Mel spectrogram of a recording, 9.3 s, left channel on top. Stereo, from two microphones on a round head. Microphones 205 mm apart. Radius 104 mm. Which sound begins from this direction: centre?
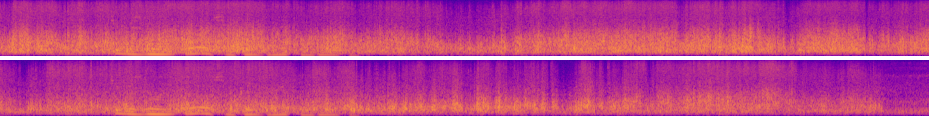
A man speaking, at 1.1 s.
